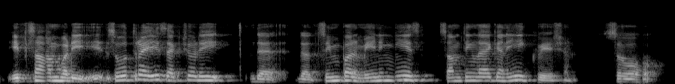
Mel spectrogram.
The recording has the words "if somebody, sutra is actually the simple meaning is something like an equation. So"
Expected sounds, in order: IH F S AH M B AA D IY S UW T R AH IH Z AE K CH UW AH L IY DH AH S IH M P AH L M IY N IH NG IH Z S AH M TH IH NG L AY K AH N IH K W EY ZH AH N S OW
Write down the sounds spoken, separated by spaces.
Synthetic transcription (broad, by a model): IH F S AH M B AA D IY S UW T R AH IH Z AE K CH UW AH L IY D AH S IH M P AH L M IY N IH NG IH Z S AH M T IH NG L AY K AH N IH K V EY SH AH N S OW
